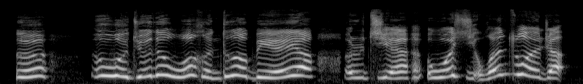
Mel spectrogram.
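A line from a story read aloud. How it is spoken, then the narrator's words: Exclaiming. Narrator (Chinese): 戴维感叹道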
